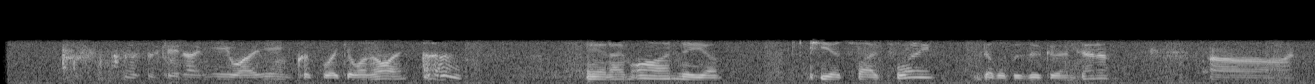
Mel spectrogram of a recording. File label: Kenwood TS-520; Crystal Lake, IL.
